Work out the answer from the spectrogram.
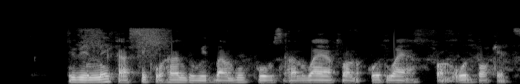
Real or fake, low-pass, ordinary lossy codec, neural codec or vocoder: real; 5.4 kHz; none; none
